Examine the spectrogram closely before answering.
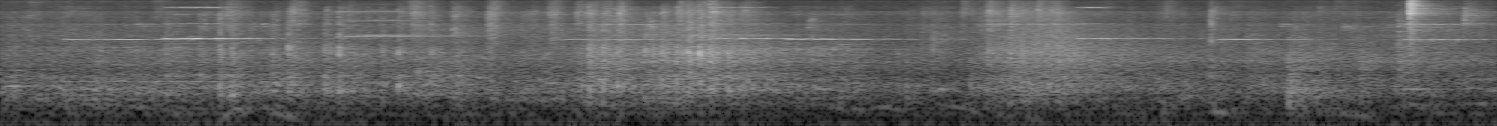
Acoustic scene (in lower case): subway station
